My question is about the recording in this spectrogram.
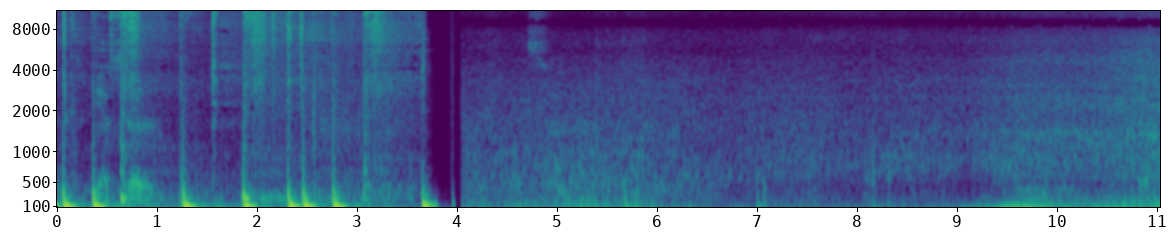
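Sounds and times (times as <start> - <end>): car engine rumbling: 6.5 - 11.0.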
